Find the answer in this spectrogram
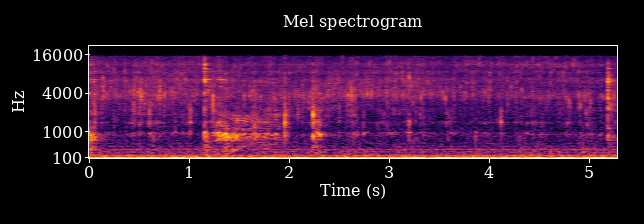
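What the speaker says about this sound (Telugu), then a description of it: "ఇప్పుడు మనం తీసుకున్న కరివేపాకు వేద్దాం. ఆయిల్లో బాగా ఫ్రై చేసుకోవాలండి." Curry leaves frying in oil for jeera rice give a steady close crackle and sizzle with occasional stirring clicks, over a constant low hum.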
